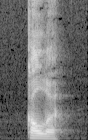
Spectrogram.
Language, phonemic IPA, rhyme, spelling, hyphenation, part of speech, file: Dutch, /ˈkɑlə/, -ɑlə, kalle, kal‧le, noun / verb, Nl-kalle.ogg
- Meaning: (noun) girl; lover; whore; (verb) singular present subjunctive of kallen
